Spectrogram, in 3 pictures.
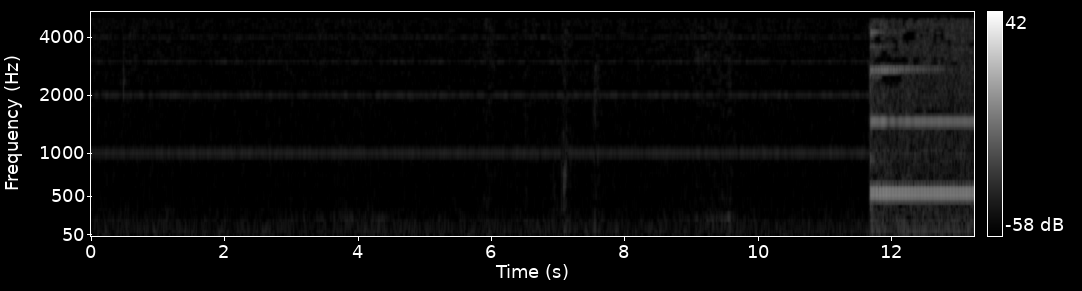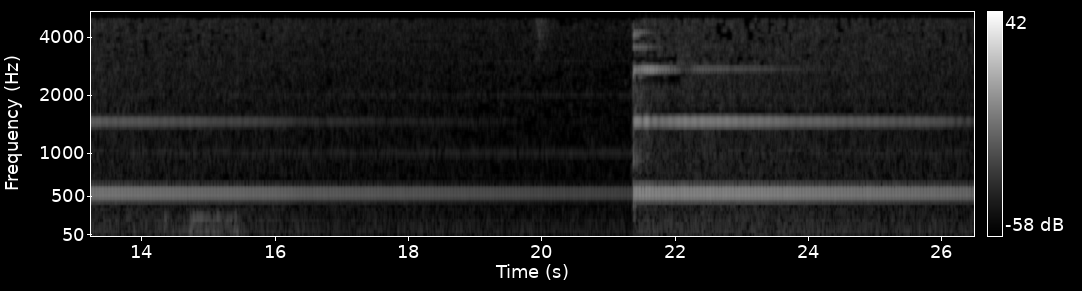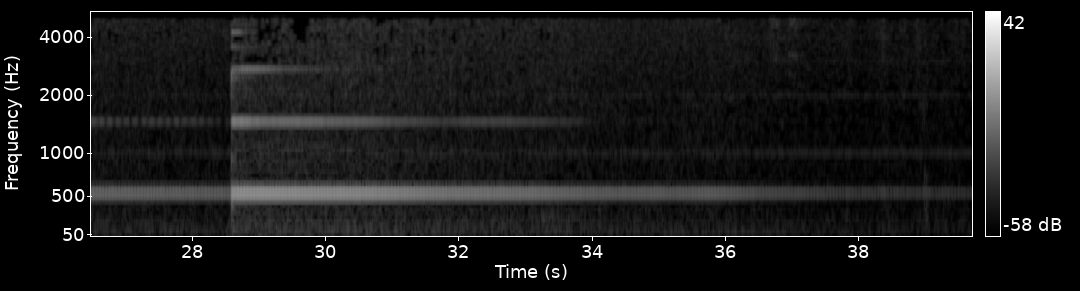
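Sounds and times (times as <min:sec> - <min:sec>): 
meditation gong ringing: 0:11.7 - 0:38.0.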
